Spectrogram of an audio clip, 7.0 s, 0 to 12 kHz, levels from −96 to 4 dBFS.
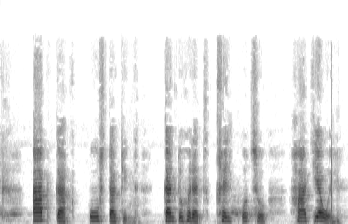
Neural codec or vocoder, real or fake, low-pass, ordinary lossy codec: vocoder, 22.05 kHz, 80 mel bands, WaveNeXt; fake; 9.9 kHz; AAC, 32 kbps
